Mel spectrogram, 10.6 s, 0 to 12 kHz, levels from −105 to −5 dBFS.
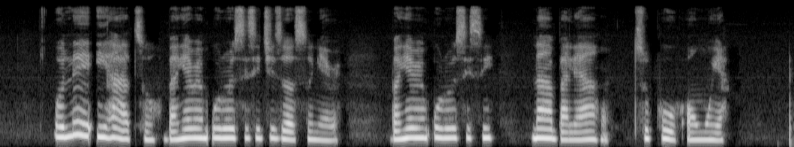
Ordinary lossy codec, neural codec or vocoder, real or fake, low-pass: none; none; real; 9.9 kHz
